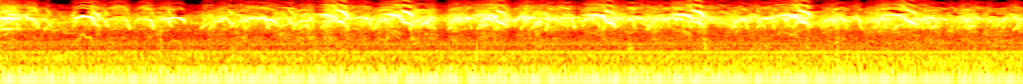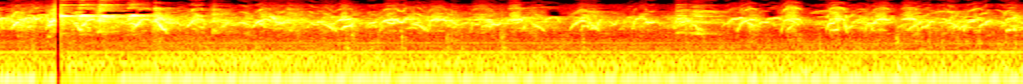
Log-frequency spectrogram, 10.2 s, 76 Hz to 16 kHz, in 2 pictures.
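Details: A crowd of newly hatched ornamental chicks, first hatch of 2023 on 14 January, peeping loudly and continuously, high, rapid chirps overlapping at more than two per second, with a steady low hum in the background.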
